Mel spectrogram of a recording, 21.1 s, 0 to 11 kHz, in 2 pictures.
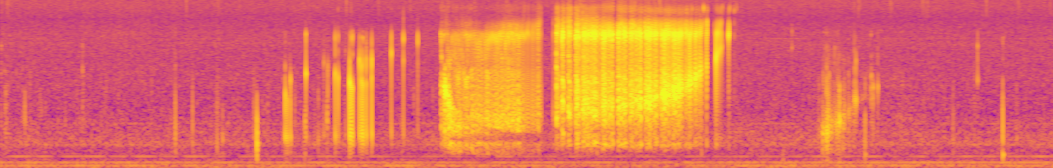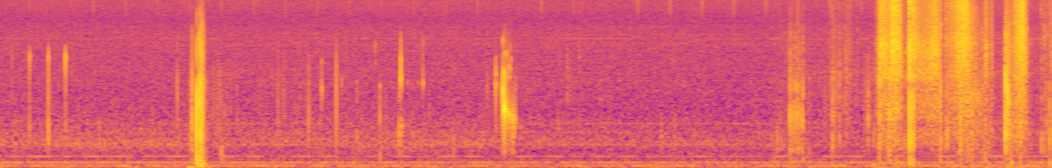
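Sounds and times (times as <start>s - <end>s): stomach growling: 1.7s - 7.3s, 8.2s - 8.8s.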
